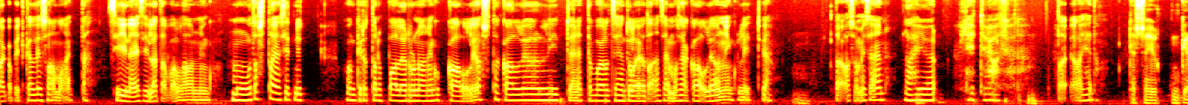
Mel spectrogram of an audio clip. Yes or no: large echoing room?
no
